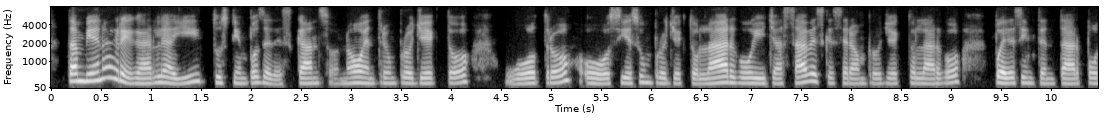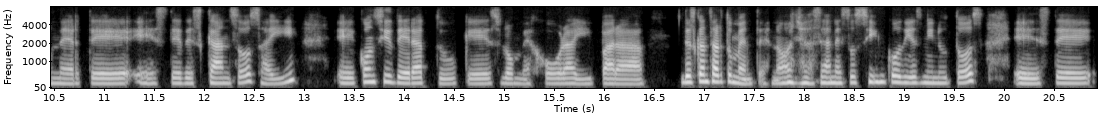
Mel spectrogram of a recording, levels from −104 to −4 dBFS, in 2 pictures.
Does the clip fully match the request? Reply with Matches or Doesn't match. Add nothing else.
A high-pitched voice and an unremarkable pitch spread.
Doesn't match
